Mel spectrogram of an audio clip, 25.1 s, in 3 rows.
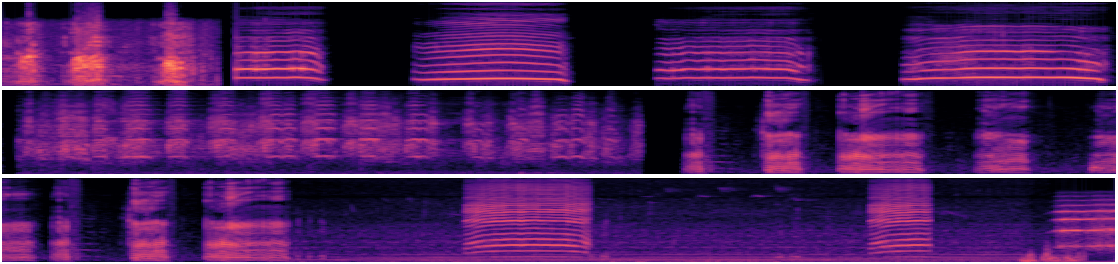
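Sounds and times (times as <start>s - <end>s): flamingos honking: 8.5s - 13.2s, 18.9s - 23.8s
pigs grunting and squealing: 8.5s - 19.2s, 20.2s - 21.3s.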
